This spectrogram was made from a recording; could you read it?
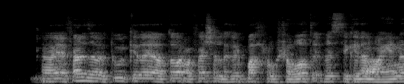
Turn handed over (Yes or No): Yes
